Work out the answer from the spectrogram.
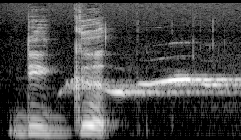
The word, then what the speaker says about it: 디귿: Ang tawag nito is digut. Digut. Ito naman R o di kaya L sound. Ang name nito or pagbigkas is riul.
